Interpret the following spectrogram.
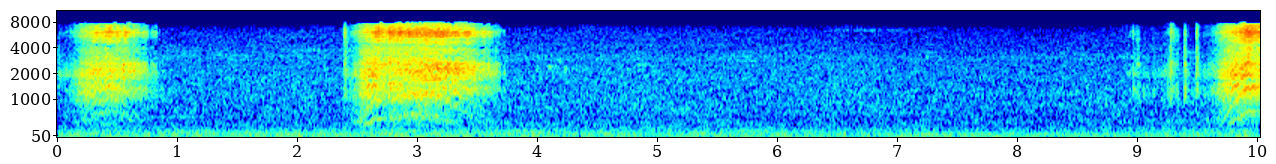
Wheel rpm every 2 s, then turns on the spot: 10, 50, 0, 0, 10.
none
